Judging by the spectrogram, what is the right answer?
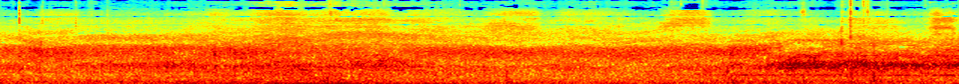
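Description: Road traffic on a multi-lane highway: a steady noise of tyres and engines, with a low rumble swelling about two seconds in and a passing vehicle growing louder near the end.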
